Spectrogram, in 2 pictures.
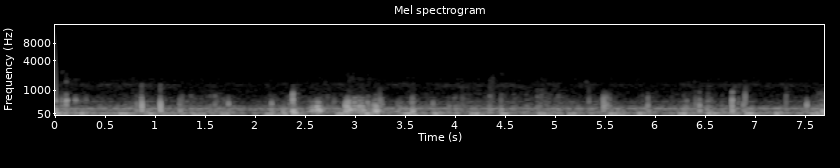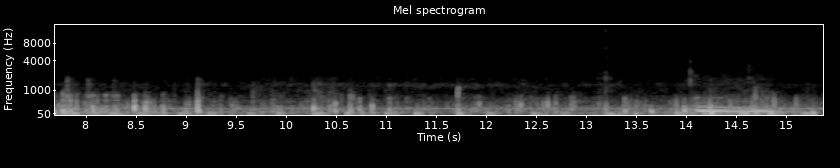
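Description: Low, rumbling gurgles with irregular pops and a few longer deep growls; ordinary bowel sounds of a growling stomach.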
